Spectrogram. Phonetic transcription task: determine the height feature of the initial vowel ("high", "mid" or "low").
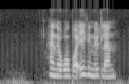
low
